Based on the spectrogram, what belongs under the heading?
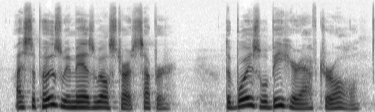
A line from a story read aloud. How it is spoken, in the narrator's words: she said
